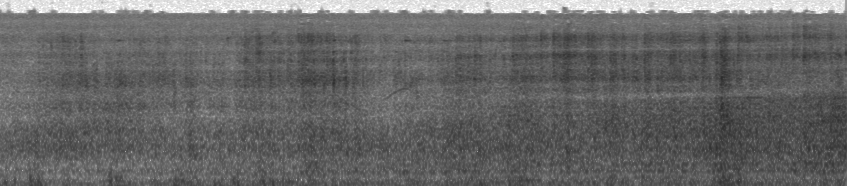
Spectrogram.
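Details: Only breezy outdoor noise and faint mechanical rumbling are heard.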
